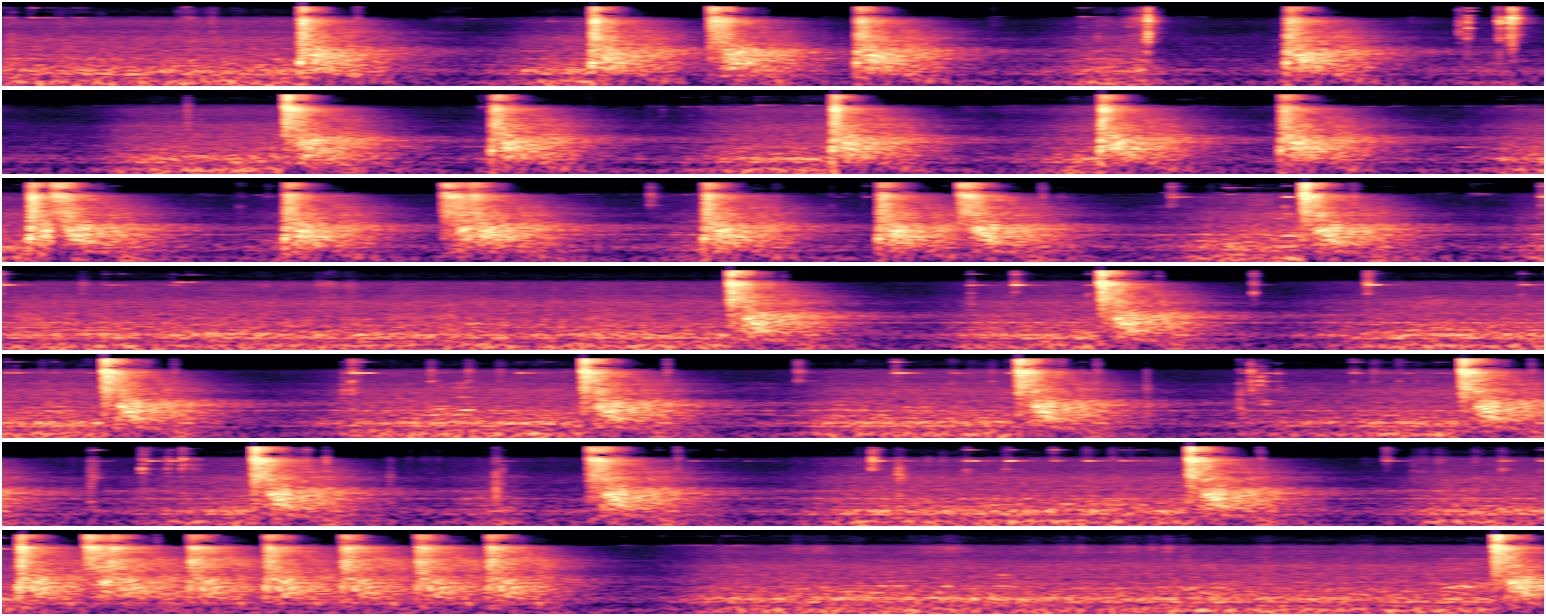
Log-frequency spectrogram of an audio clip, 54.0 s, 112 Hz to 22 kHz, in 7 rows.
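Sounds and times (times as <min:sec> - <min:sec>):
pistol shots: 0:01.4 - 0:02.2, 0:02.8 - 0:05.0, 0:06.4 - 0:07.6, 0:09.1 - 0:10.9, 0:11.8 - 0:12.5, 0:13.2 - 0:14.8, 0:15.5 - 0:21.0, 0:21.8 - 0:22.6, 0:26.7 - 0:27.6, 0:28.6 - 0:29.4, 0:31.3 - 0:32.1, 0:33.6 - 0:34.5, 0:35.9 - 0:36.8, 0:38.1 - 0:38.9, 0:39.7 - 0:40.6, 0:41.4 - 0:42.2, 0:44.4 - 0:45.2, 0:46.3 - 0:49.3, 0:53.7 - 0:53.9.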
